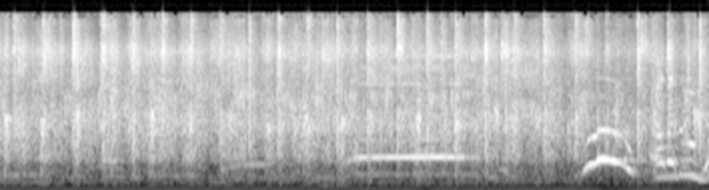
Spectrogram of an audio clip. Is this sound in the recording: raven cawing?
no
